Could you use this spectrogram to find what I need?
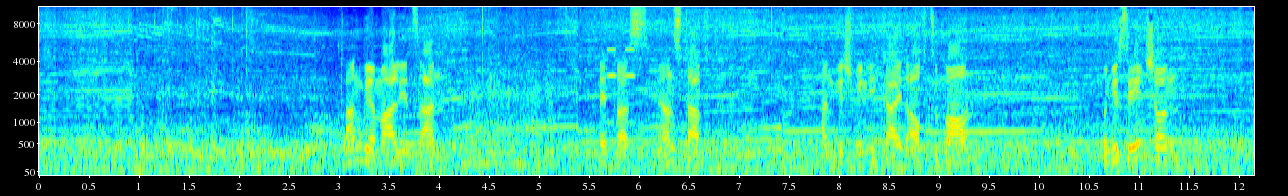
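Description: A racing car engine whines at high revs, shifting through gears.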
